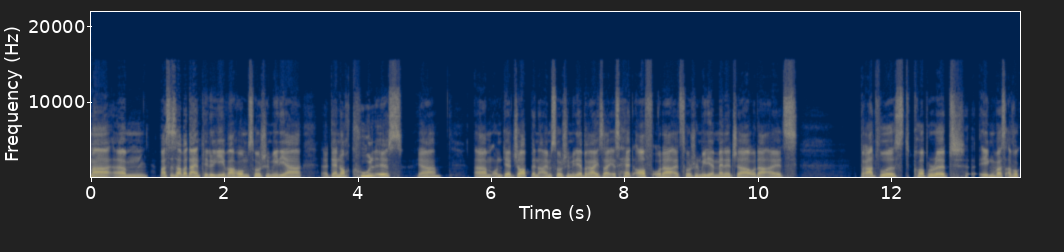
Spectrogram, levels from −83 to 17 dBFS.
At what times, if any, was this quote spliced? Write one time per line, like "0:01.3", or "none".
none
